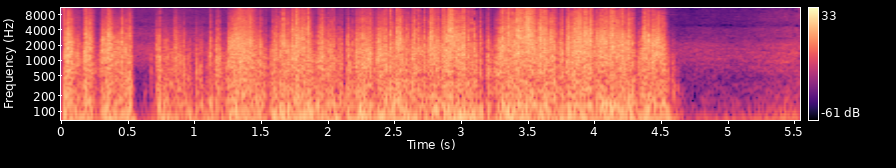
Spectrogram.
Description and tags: Sound of the wind while I'm driving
